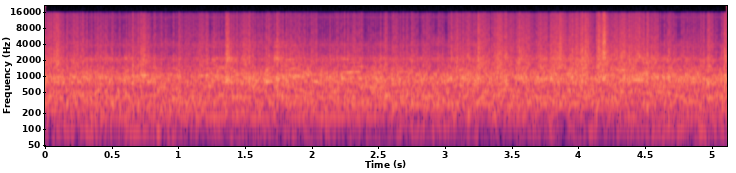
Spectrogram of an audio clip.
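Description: Steady rushing rumble of a commuter electric train running on the line, with another commuter train passing close alongside on the next track. There is a steady low hum and light clicking of wheels, and the passing train's rush dies away just after it clears.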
